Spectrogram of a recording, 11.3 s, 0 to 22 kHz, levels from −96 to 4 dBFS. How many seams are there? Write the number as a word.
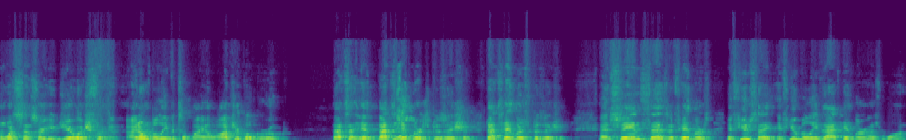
zero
